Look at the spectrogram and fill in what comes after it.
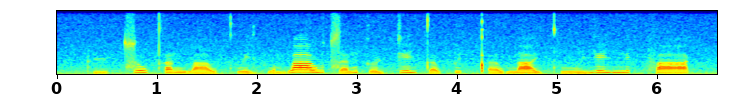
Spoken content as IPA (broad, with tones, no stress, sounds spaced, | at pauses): pʰ yː˨ p̚ t͡s o˥ w t̪ʰ ɐ˥ ŋ w aː˨˩ w kʷʰ e˧ j kʷ ɐ˨˩ m w aː˥ w t͡s ɐ˨˥ n k ɵ˧ ɥ k e˥ j t̪ ɐ˨˩ w p ɪ˥ k̚ pʰ ɐ˨˥ w n̪ aː˥ j t̪ʰ uː˧ j e˥ j n̪ ɪ˥ k̚ f aː˥ k̚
